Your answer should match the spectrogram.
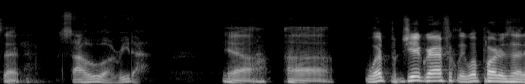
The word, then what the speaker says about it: Sahuarita: How do I pronounce that? Sahuarita.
